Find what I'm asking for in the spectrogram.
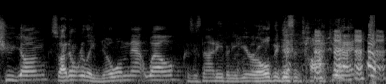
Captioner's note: laughs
